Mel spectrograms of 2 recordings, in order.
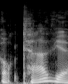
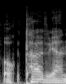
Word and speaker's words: Octavian: all real power for himself in 27 BC Octavia and Octavian oh my God it's a Turkish pronouncing okay in 27 BC Octavian assumed the title of Augustus becoming the first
